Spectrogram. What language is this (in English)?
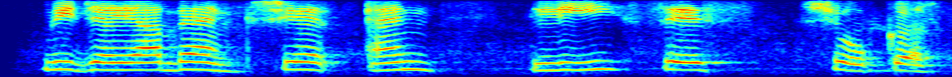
Marathi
